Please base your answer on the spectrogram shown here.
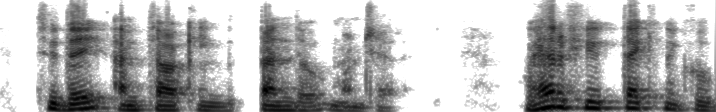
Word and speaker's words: Manjele: Pendo Manjele, is that the right way to pronounce the name? Yes, Manjele is the Manjele. Yes, correct. Yes.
